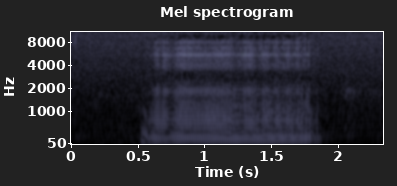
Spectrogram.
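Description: A Pekingese lets out a single long, buzzy snore lasting over a second.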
